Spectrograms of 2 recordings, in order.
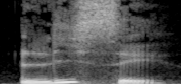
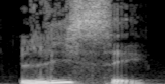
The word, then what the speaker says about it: lisser: Lisser. Same thing here. Double S, S. Lisser.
